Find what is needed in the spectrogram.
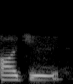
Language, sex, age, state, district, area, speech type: Nepali, female, 18-30, West Bengal, Kalimpong, rural, conversation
